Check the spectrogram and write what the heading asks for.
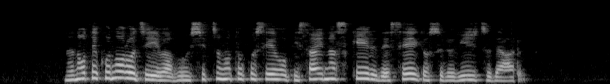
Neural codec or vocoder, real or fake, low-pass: none; real; 7.2 kHz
